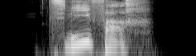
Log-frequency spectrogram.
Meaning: alternative form of zweifach
- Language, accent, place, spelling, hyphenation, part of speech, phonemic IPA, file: German, Germany, Berlin, zwiefach, zwie‧fach, adjective, /ˈt͡sviːfax/, De-zwiefach.ogg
